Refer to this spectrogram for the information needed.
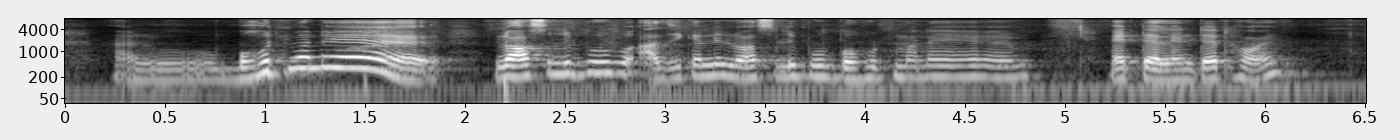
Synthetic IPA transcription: a̰ɹuboɦutmanɛ | lowasolibʊɹa̰zikalilowasolibʊɹboɦutmanɛ | tɛlɛntɛdɦɔj

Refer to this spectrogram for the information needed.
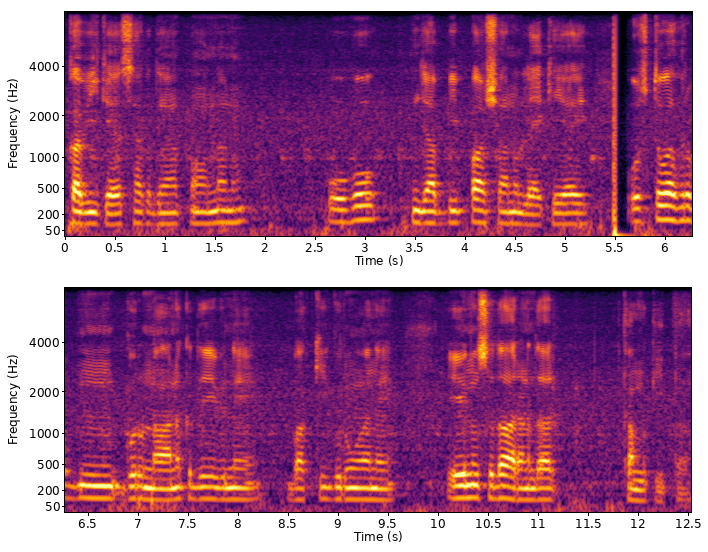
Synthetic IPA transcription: kəʋiːkɛːsəkd̪eːãːpãːʊnãːnũː | ʊɦoːpəɲd͡ʒaːbiːpaːʃaːnũːlɛːkeːaːeːʊst̪õːaːpʰɪɾɡʊɾnaːnəkd̪eːʋneː | baːkiːɡʊɾuːãːneː | eːnũːsəd̪aːɾəɳd̪aː | kəmkiːt̪a̰ː

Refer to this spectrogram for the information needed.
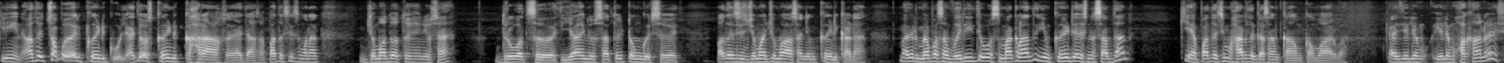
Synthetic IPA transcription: kiːnʲɐt̪ʰɨt͡sopəːɾʲikəɳʲɖʲikuːlʲɐt̪ʲoːskəɳɖʲikɐɦɾasɐɐt̪ʲaːs̬ãːpɐt̪̬ɐsis̬mɐnaːn | d͡ʒumad̪oːt̪uənʲusa | d̪ɾoːʋɐt̪səːt̪ʰʲjaənʲusat̪uiʈoŋɡəɾʲsəːt̪ʰʲ | pɐt̪ənsid͡ʒumad͡ʒumaɐsaːnjimkə̃ːɳɖʲikɐɖaːn | mɐɡɐɾmebɐs̬ãnʋəɾiːt̪̬iosmɐklãːnt̪ɨjimkəɳɖʲəs̬ʲnɐsɐb̚d̪aːn | kĩpɐt̪̬əs̬imɦɐɾt̪ɨɡɐsaːnkaːmkɐmʋaːɾʋa̰ | kʲaːsjelʲimjelʲimhɐkʰaːnəːsʲ

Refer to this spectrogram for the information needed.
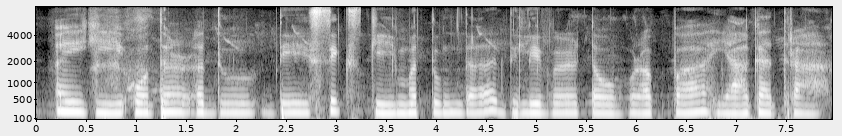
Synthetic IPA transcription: ɐjɡioːd̪ɐɾɐd̪ud̪esikskimɐt̪ːuŋd̪ɐɖiliʋɐɾʈɐwbɾɐk̚pajaːɡad̪ɾa

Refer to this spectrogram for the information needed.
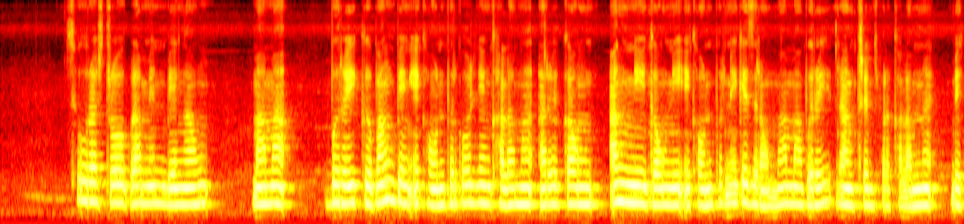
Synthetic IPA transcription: sɯwɾastɾɔɡɾamenbeŋaw | mama | bɯɾɯjkɯbaŋbeŋḛkʰawnpʰɯɾɡoleŋkʰalamɯaɾɯɡawaŋniɡawniʔekʰawnpʰɯɾneɡezɯɾawmamabɯɾɯjɾaŋtʰɾenspʰaɾkʰala̰mnɯbek

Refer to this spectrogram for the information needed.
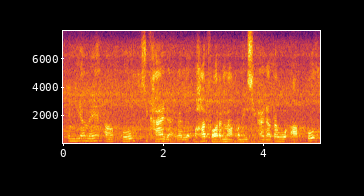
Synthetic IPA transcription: ɪ̃ɳɖijamẽaːpkosɪkʰaːjad͡ʒaːeːɡabaːɦəɾfɔːɾənmẽaːp̚konɐɦĩsɪkʰajad͡ʒaːt̪aɦɛʋoʔaːp̚ko

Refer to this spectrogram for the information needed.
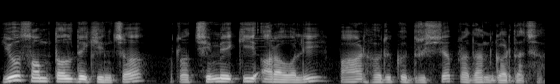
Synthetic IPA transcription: josʌmt̪ʌld̪ekʰint͡sʰʌ | rʌt͡sʰimekiʔʌɾʌwʌlipaɽɦʌɾukod̪risjʌprʌd̪anɡʌrd̪at͡sʰʌ

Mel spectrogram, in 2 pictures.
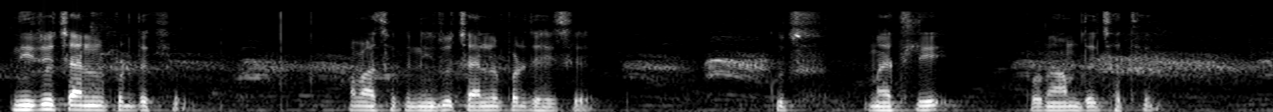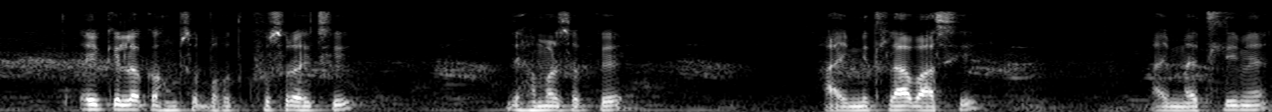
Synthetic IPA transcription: nid͡ʒot͡ʃɛnəlpəɾd̪ekʰijo̰ | həmɾasəb̚kenid͡ʒot͡ʃɛnəlpəɾd͡ʒeɦisḛ | kut͡ʃʰ | mɛt̪ʰli | pɾoɡɾamd̪ɛt͡ʃʰət̪ʰin | t̪ɔəikelɔkəɦəmsəbːəɦut̪kʰusɾəɦɛt͡ʃʰi | d͡ʒeɦəməɾs̬əb̚ke | a̰imit̪ʰlabasi | aimɛt̪ʰlime

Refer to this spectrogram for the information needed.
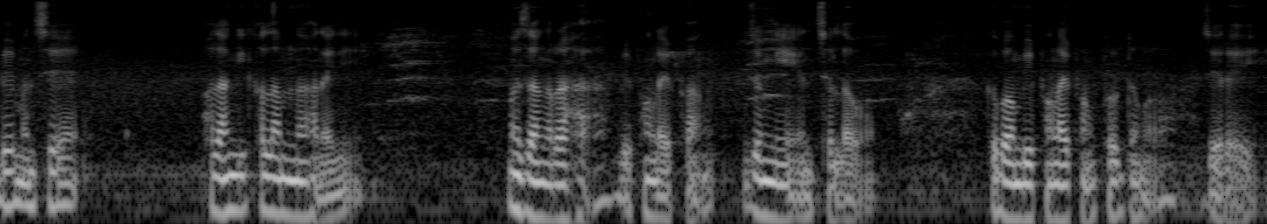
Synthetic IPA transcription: bemansḛ | pʰalaŋɡikʰalamnɯɦanʔa̰jni | mɯzaŋɾahabepʰaŋla̰jpʰa̰ŋ | zɯŋniɯ̰nsɯlʔa̰w | ɡ̥ɯbaŋbepʰaŋlajpʰaŋpʰɯɾduŋɔ | zḛɾɯj

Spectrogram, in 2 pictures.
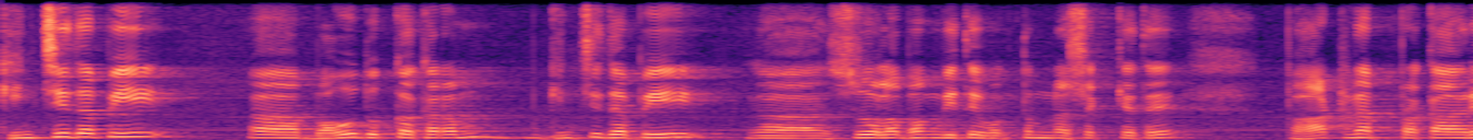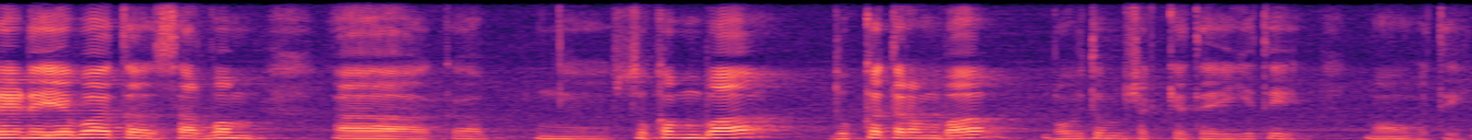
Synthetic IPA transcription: ɡiɲt͡ʃid̪ɐpi | bɐɦud̪ukʰːɐkɐɾɐmɡiɲt͡ʃid̪ɐpi | sulɐbʱɐmit̪iʋɐk̚t̪umnɐʃɐkjɐt̪eː | bʱaːʈʰɐɳɐpɾɐkaːɾeːnɐjeːʋɐt̪sɐɾʋɐm | sukʰɐmʋaː | d̪ukʰːɐt̪ɐɾɐmbɐbʱɐʋit̪ɐmʃɐkjɐt̪eːit̪i | mɐɦɐːʋɐt̪i

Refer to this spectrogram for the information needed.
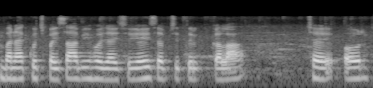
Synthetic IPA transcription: bənaekkut͡ʃʰpəɪsabʱiɦod͡ʒajt͡ʃʰɛjəɦisəb̚t͡ʃit̪ɾkəla̰ | t͡ʃʰɛɔːɾ

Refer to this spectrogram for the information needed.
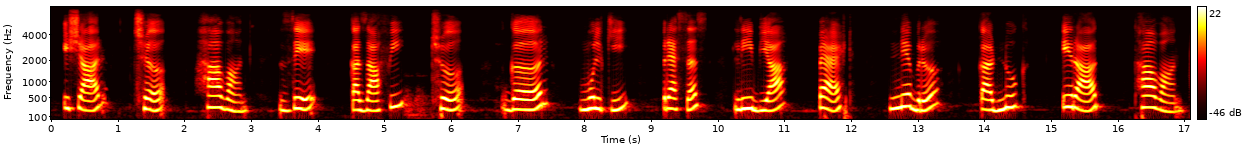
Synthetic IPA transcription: iʃaːɾ | t͡ʃʰə | haːʋaːn | zeː | kɐzaːfiː | t͡ʃʰə | ɡəɾ | mʊlki | pɾesəs | liːbijaː | pɛːʈʰ | nebɾə | kɐɖnuk | iɾaːd̪̚ | t̪ʰaːʋaːn

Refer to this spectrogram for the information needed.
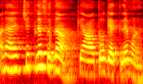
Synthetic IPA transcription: a̰ñiaɦĩt͡ɕit̪lẽsud̪ʱːakĩãwt̪oɡʱɛt̪lẽm̤əɽ̃uːn

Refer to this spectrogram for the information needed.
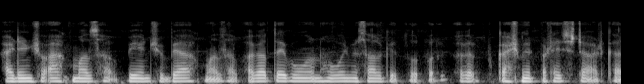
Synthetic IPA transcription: ɐɖent͡ʃʰṵʔɐːkʰmɐzɦɐ̰bbeent͡ʃʰubiaːkʰmɐ̰zɦɐbɐ̰ɡɐɾt̪ɐjbuwanɦoʋɐɲmisaːlket̪o̰ːɾpɐɾɐɡɐɾkɐːʃmiːɾpɐʈʰajsʈa̰ːɾʈkɐ̰ɾ

